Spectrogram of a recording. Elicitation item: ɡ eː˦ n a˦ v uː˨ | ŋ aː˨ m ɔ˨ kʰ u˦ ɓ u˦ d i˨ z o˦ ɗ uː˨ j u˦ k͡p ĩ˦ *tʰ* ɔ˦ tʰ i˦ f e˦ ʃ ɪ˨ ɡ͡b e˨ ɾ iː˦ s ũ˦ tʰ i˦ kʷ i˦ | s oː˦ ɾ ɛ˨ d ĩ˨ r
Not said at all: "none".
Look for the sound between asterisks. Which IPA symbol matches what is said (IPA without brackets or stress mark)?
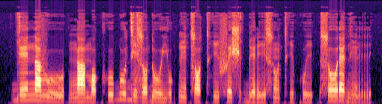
t͡s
